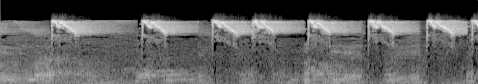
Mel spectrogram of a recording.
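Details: Female white-eye sounding sharp, high chirps roughly every second, each sliding down and ringing on in a strong echo, with soft low rumbles underneath.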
